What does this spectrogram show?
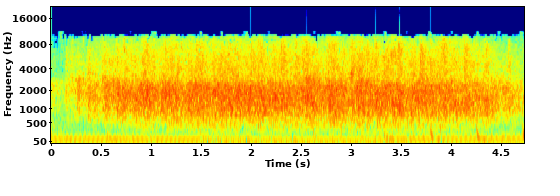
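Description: Steady, dense applause from a sizable crowd fills the whole stretch, loud, with many hands clapping at once and no talking over it.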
